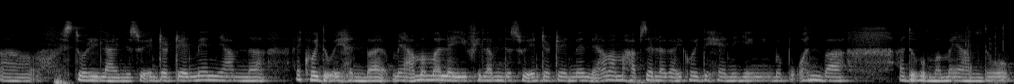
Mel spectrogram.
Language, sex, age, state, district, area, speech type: Manipuri, female, 30-45, Manipur, Tengnoupal, rural, spontaneous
